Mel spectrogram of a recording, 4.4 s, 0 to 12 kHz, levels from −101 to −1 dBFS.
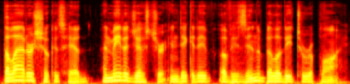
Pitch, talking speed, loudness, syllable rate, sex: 110 Hz, 205 wpm, -20 LUFS, 6.6 syllables/s, male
